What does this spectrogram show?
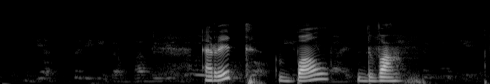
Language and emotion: Russian, neutral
